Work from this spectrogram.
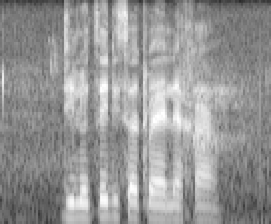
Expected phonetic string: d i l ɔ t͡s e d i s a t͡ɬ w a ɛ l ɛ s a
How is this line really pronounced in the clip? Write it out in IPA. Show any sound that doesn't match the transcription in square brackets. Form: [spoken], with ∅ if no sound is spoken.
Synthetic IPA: d i l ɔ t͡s e d i s a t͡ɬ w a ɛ l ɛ [χ] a

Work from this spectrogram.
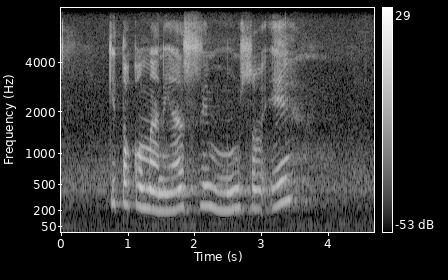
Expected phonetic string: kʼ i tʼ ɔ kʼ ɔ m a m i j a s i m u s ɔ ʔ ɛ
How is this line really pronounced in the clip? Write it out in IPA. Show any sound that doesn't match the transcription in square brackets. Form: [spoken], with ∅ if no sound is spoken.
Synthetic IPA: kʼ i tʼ ɔ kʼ ɔ m a [n] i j a s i m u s ɔ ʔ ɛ

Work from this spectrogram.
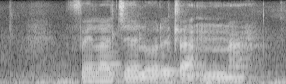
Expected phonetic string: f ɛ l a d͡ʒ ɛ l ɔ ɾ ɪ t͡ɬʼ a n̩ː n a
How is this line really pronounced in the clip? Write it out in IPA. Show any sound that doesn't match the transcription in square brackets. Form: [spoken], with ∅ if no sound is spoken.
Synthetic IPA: f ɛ l a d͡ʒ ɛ l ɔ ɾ ɪ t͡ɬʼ a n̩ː n a

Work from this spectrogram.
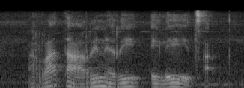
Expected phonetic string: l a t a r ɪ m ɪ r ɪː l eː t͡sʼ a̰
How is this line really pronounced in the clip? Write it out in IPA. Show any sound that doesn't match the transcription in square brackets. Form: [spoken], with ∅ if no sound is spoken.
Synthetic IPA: [r] a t a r ɪ [n] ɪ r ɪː l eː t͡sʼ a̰

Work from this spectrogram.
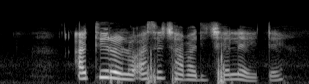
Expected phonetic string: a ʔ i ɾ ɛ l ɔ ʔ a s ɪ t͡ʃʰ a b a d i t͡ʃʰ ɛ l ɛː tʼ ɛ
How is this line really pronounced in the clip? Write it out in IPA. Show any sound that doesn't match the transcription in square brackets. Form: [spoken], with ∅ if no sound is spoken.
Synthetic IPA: a [t] i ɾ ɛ l ɔ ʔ a s ɪ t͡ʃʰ a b a d i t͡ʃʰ ɛ l ɛː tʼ ɛ

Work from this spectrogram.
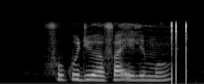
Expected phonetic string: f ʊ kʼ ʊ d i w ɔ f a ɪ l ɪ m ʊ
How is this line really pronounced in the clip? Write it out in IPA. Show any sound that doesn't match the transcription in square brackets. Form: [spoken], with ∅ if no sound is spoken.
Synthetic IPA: f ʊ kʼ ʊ d i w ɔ f a ɪ l ɪ m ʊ

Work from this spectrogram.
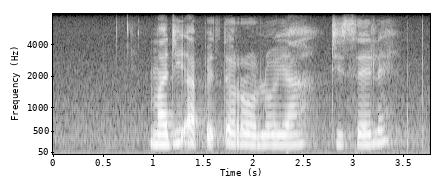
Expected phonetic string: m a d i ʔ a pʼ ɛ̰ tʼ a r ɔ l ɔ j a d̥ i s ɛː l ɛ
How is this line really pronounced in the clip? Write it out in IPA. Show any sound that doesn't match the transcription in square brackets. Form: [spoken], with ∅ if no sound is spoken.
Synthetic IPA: m a d i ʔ a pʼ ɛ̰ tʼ [ɛ] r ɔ l ɔ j a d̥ i s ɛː l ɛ

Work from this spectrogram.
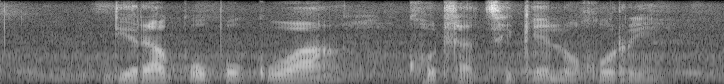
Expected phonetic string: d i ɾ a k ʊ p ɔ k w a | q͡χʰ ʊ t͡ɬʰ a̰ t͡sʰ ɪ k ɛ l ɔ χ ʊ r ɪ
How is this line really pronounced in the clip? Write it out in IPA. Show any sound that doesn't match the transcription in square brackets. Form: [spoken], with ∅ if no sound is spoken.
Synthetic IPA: d i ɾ a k ʊ p ɔ k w a | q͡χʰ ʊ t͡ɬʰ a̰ t͡sʰ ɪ k ɛ l ɔ χ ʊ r ɪ

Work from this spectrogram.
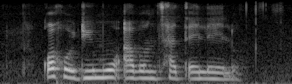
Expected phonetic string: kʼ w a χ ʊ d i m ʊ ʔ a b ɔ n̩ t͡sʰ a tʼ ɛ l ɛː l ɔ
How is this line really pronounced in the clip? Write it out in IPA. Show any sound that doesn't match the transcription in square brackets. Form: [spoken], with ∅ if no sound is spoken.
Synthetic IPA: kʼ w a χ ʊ d i m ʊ ʔ a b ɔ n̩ t͡sʰ a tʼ ɛ l ɛː l ɔ

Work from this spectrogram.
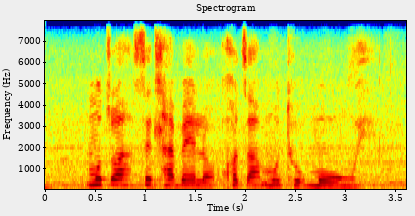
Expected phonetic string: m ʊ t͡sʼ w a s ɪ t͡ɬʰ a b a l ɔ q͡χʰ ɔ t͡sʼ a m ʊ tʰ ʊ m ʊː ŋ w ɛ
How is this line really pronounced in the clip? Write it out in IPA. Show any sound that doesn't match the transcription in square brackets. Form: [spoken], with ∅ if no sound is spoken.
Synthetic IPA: m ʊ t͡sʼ w a s ɪ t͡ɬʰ a b [ɛ] l ɔ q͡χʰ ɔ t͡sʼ a m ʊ tʰ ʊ m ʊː ŋ w ɛ

